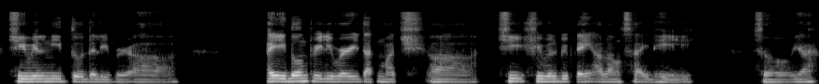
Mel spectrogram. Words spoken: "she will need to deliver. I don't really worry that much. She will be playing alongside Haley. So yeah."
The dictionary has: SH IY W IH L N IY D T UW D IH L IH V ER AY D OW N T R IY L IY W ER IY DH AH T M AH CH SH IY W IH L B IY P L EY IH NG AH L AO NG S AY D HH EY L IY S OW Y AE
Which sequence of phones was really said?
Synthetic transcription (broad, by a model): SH IY W IH L N IY D T UW D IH L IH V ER AY D OW N T R IY L IY W ER IY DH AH T M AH SH SH IY W IH L B IY P L EY IH NG AH L AO NG S AY D HH EY L IY S OW Y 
